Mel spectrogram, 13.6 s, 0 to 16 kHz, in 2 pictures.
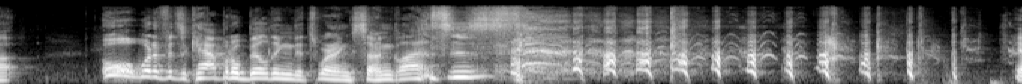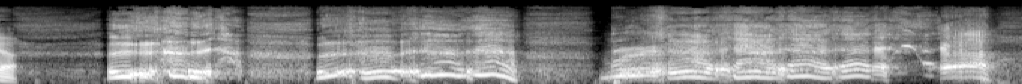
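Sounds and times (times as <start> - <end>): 
speech: 0.0 - 4.2, 6.8 - 13.5
laughter: 3.0 - 7.0
person clearing throat raspily: 7.6 - 10.3, 11.0 - 13.5
person coughing harshly: 7.6 - 10.3, 11.0 - 13.1.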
